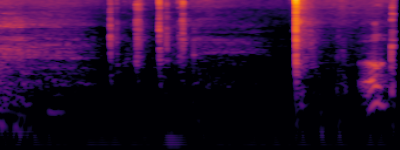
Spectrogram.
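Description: Computer keyboard keys clicking: a quick run of a few keystrokes, then one sharper, louder click about a second and a half in.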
